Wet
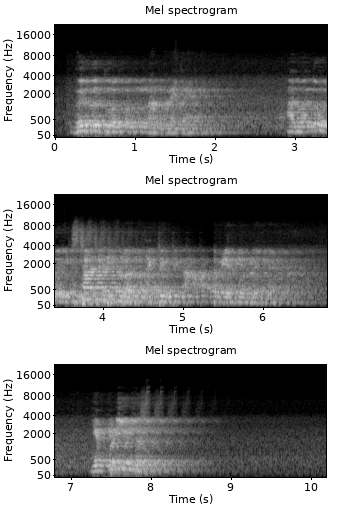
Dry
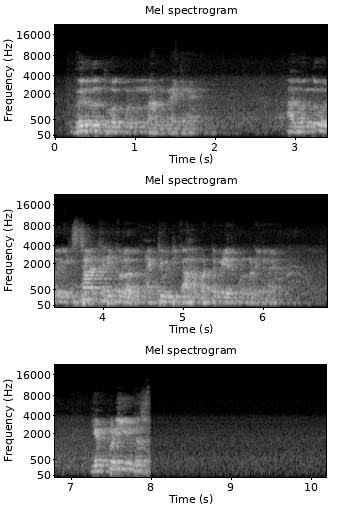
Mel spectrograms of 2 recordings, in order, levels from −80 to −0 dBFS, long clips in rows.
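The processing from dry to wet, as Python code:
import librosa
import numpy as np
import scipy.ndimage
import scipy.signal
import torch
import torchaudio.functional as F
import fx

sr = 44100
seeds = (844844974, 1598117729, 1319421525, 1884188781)

p1 = fx.bandpass_q(x, sr, hz=fx.line((4.84, 2400.0), (5.37, 640.0)), q=2.2, at=(4.84, 5.37), fade=0.02)
y = p1 + fx.echo_feedback(p1, sr, ms=171, feedback_pct=57, wet_db=-6.0, dry=0)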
